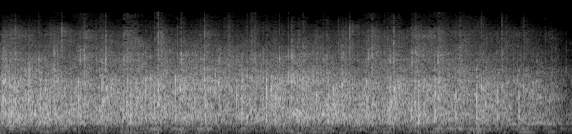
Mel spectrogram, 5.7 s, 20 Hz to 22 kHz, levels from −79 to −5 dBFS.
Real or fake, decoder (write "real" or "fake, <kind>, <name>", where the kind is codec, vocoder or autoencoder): fake, codec, DAC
